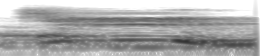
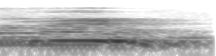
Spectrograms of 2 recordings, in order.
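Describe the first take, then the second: First: The first sound uses the middle of the tongue. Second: The first sound uses the tip of the tongue. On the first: The speaker calls it right. "লাগাইতে হবে কি জিব্বার মধ্যখান" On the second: The speaker calls it wrong. "যদি জিম কই তখন জিব্বার আগা যা লাগে"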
